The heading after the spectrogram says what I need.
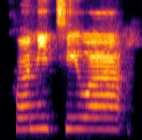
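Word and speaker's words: こんにちは: uap kalau hiragana hal tapi kalau dibacanya WhatsApp Konnichiwa coba diucapkan Kakak Konichiwa Konichiwa Konichiwa Konichiwa dengar sendiri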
